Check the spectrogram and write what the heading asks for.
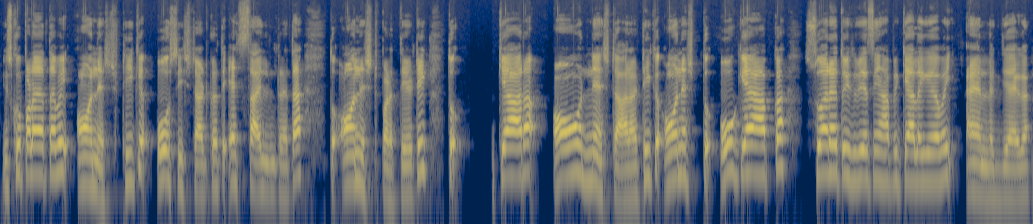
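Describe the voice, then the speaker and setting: Fast-talking chatty tutor, man. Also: sits high, expressive, darkish tone, clean tone. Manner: chatty, calls students "bhai" and "babu", asks and answers his own questions. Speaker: teacher. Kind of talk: casual classroom lesson.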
